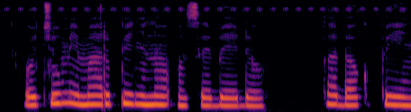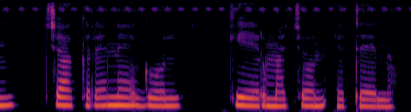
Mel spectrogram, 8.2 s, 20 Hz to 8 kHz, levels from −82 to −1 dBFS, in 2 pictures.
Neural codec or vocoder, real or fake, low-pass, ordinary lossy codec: none; real; 7.2 kHz; none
